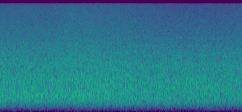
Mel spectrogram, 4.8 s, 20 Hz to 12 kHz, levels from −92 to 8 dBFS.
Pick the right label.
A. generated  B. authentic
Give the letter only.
A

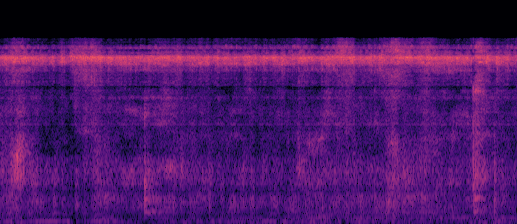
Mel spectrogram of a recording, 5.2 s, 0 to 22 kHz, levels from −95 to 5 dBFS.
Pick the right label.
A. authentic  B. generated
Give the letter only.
B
